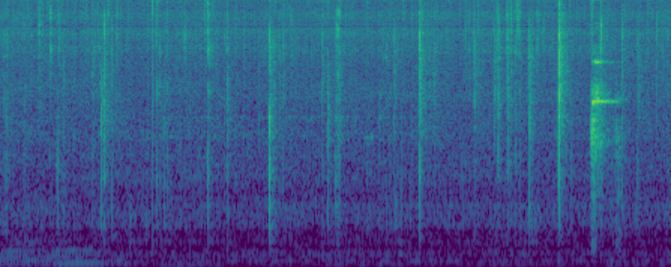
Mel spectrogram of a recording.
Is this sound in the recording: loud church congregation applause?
no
